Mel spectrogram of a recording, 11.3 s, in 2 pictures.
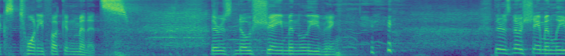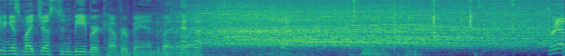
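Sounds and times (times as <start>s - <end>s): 
speech: 0.0s - 3.9s, 5.0s - 8.6s, 9.3s - 9.6s
laughter: 1.5s - 5.7s, 7.2s - 9.7s
audience applause: 7.4s - 11.2s.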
